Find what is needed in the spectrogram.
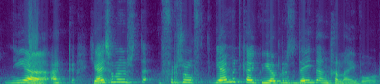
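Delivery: mock-outraged phone reply; indignant retort. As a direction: retell it as an exasperated scolding. Retelling an indignant phone call reply.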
